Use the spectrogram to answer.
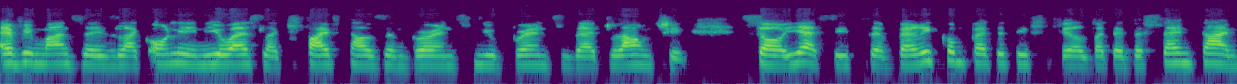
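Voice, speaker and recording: A woman with an Israeli accent at a medium pitch, at a moderate pace, with monotone, flat intonation. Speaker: cosmetics brand founder. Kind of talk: interview.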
